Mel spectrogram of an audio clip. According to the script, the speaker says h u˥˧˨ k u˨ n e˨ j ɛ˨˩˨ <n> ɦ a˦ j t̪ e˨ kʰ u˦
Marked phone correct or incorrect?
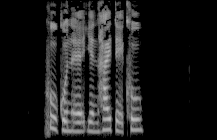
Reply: correct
